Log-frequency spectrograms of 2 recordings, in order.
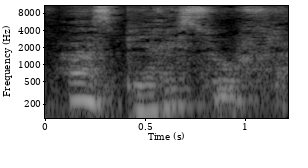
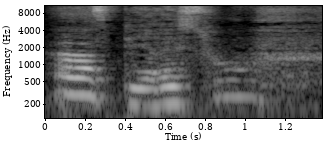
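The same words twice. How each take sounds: First: Soft whispered breathing cue; whispering. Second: Said in the usual way. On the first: Shown as a demonstration. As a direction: whisper it gently to the class. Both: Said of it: "coach cue, then whispered repeat".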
